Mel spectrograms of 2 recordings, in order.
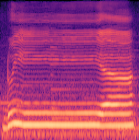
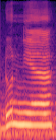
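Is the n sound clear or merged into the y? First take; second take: merged; clear. First: The n sound is merged into the y. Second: The n sound is pronounced clearly before y. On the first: The speaker calls it wrong. "Nun seharusnya masuk ke dalam huruf ya" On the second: The speaker calls it right. "harus dibaca jelas atau idhar mutlak"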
